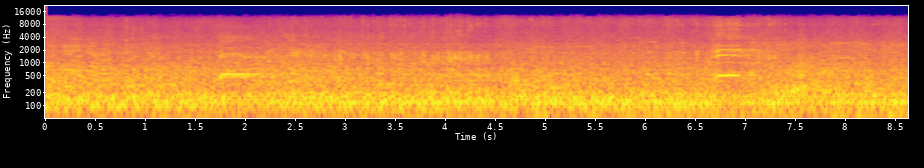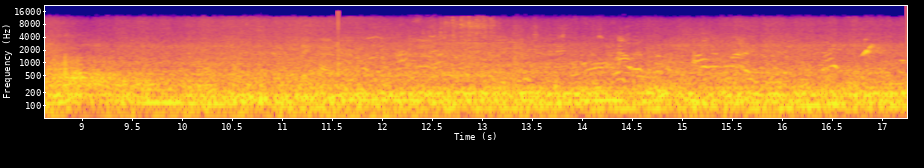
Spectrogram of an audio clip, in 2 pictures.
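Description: Engines of classic cars driving slowly past, a steady low rumble, with the voices of a crowd over it.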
